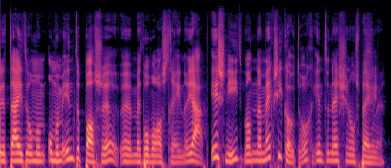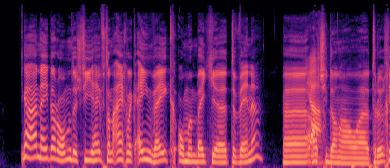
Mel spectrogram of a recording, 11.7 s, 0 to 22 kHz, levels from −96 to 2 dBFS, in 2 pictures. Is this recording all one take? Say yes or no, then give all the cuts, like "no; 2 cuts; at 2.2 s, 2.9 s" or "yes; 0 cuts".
no; 4 cuts; at 2.1 s, 3.1 s, 3.8 s, 5.9 s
